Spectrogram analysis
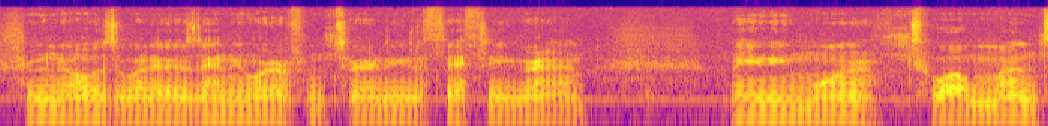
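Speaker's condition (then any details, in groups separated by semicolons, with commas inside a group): Amyotrophic lateral sclerosis; breathing currently fine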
